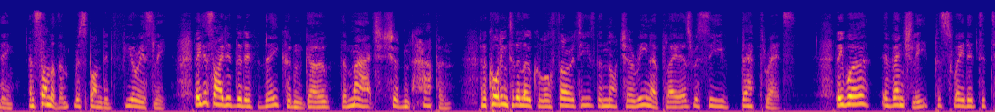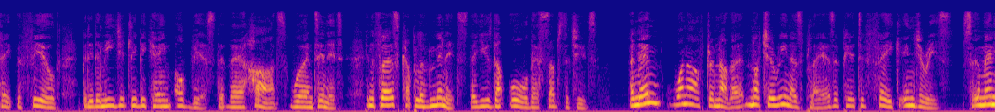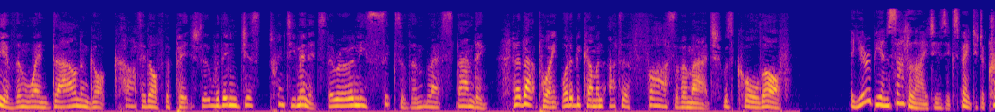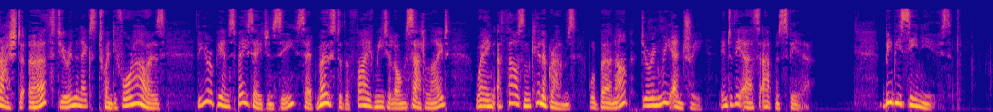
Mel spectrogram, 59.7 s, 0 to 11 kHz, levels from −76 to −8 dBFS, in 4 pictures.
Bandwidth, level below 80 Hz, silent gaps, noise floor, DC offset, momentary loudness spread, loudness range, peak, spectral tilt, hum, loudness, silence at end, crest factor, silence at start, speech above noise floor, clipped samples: 8.8 kHz; -50 dBFS; none; -71 dBFS; under 0.1%; 13 LU; 4 LU; -2 dBFS; -6 dB/octave; none; -23 LUFS; 0.5 s; 20 dB; 0 s; 48 dB; under 0.1%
